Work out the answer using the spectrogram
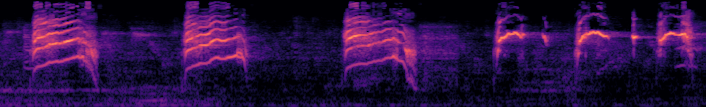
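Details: Long-tailed shrike (cendet) warming up with three loud, grating downslurred notes followed by a quick run of high, clipped whistles.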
